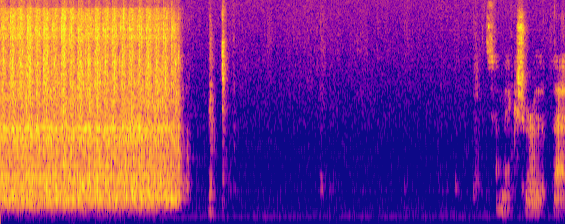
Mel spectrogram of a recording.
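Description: A sewing machine hums rapidly while stitching piping onto a pillow, loud and close for about two seconds before stopping abruptly; faint clicks and handling noises follow, then soft, murmured speech near the end.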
